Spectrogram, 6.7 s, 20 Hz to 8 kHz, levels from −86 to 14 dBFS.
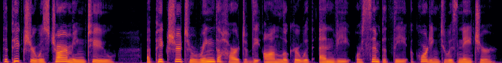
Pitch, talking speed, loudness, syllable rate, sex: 180 Hz, 190 wpm, -21 LUFS, 6.0 syllables/s, female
